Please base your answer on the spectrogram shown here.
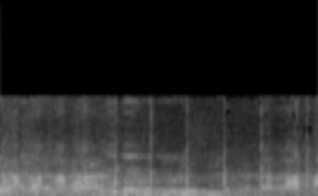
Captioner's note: laughs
